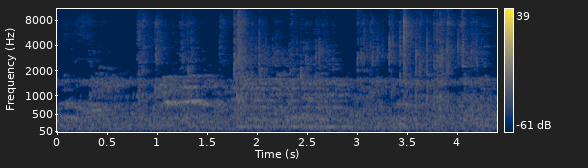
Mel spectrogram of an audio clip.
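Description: Faint handling noises from hands winding a cord around a beaded blouse tassel: soft rustles and light taps.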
